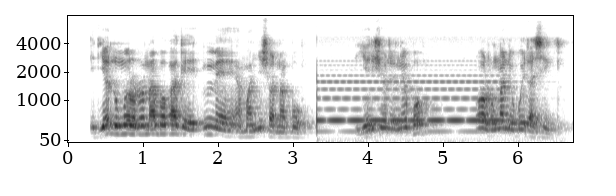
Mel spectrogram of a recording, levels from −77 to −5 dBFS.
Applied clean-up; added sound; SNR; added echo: none; Keyboard (musical); 5 dB; reverberation time 0.5 s.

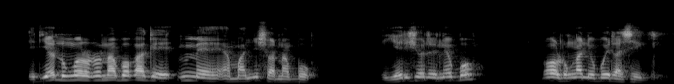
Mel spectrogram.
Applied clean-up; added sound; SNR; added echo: none; none; none; none.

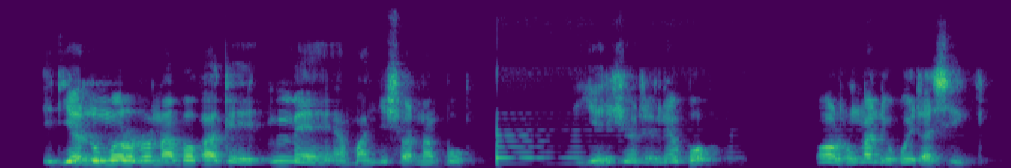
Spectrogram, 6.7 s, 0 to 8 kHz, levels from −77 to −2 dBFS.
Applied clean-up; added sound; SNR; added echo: neural mask model DeepFilterNet 3.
